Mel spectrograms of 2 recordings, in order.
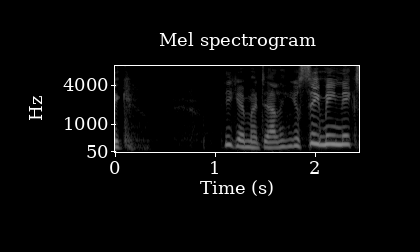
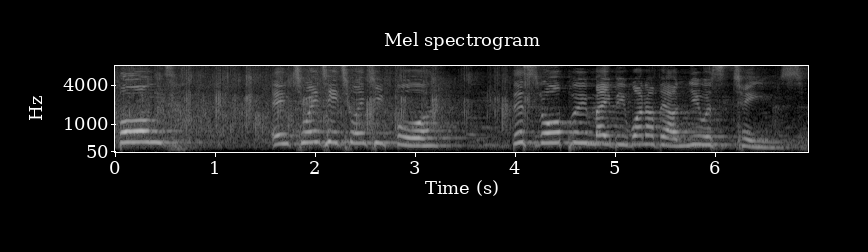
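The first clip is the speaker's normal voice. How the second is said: loud, proud announcer read; event MC read; 7 dB louder than usual. Acted. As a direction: present the group with pride. MC reads the group's introduction.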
